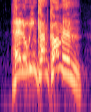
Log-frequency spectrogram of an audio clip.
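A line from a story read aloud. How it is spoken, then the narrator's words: Called out. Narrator (German): ruft der Koch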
